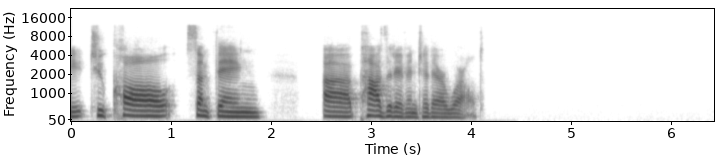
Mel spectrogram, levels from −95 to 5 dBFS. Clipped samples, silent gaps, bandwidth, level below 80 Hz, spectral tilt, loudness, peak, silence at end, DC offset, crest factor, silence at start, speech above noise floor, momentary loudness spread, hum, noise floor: under 0.1%; none; 12.5 kHz; -68 dBFS; -7 dB/octave; -23 LUFS; -8 dBFS; 2.45 s; under 0.1%; 18 dB; 0 s; 65 dB; 11 LU; none; -87 dBFS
